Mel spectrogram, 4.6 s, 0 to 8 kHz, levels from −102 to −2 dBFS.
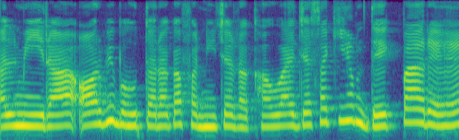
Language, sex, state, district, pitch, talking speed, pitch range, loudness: Hindi, female, Bihar, Katihar, 215 Hz, 220 wpm, 205-230 Hz, -12 LUFS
